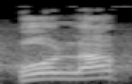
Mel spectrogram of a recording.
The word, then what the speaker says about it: Boya: Bola, pero se escribe Boya.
